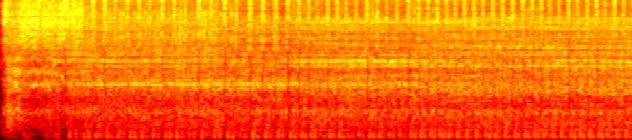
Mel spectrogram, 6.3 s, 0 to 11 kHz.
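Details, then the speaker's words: Kohler Command Pro 27 hp twin on lawn mower, running on one cylinder, cranking and catching with sharp ragged exhaust-leak-like puffing; owner suspects blown head gasket, unconfirmed. "it's developed it sounds like an exhaust leak, but I think it's actually coming from the head gasket itself. It's actually blown enough that you could hear it."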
